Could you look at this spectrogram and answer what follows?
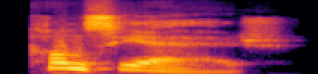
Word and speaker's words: concierge: Concierge. Here's another word you'll hear in hotels and luxury businesses. Concierge. Native speakers usually pronounce it concierge. Notice the soft -ge sound at the end.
